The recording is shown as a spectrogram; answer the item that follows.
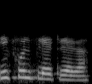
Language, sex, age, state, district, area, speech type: Urdu, female, 18-30, Uttar Pradesh, Mau, urban, conversation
